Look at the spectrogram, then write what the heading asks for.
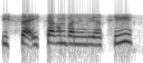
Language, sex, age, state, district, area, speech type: Odia, female, 45-60, Odisha, Nayagarh, rural, conversation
